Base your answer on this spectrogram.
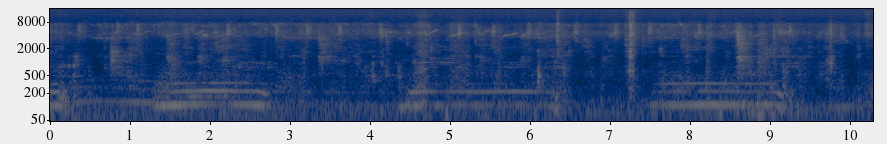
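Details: Fighting bulls and young bulls calling: three drawn-out, low moos of about one and a half seconds each, evenly spaced over a noisy, hissing background.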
